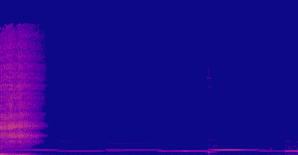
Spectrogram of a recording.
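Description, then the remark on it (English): An ambulance siren outside wails in a two-tone pattern, switching steadily between a higher and lower pitch. It sounds fairly quiet and plays on its own after a brief burst of noise at the start. “I got a ambulance outside”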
